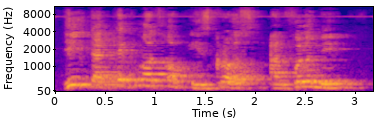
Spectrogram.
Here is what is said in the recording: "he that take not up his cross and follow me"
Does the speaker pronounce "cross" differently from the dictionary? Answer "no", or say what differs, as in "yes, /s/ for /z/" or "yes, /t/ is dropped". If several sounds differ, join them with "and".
no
